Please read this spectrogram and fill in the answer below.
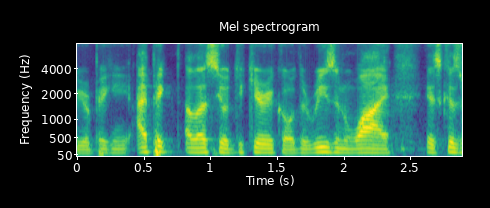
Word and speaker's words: Di Chirico: But then we had, which was crazy to me, Deshrilio, or how do you say it? Di Chirico? How does he say it? That Italian. Alessio Di Chirico. Yeah. DeChirico, that's it.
